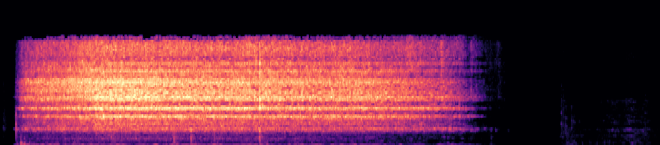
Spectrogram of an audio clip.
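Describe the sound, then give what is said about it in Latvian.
A drag on an electronic water pipe makes a steady, dense bubbling gurgle of water that runs loud for about five seconds, then stops abruptly, followed by a faint exhale-like breath and soft rustling. “Nu, ja kārtīgi velk. Vajag labu plaušu, lai šito izbaudīt, ja”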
